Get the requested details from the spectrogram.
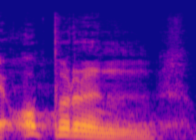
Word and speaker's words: opperen: U weet toch wat opperen is? Nee, dat is hetzelfde als offeren, alleen spreek je de F nu harder uit. De Duitsers kunnen weten het niet zeker, die zeggen, hebben het over opfer, doen het allebei, de P en de F.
